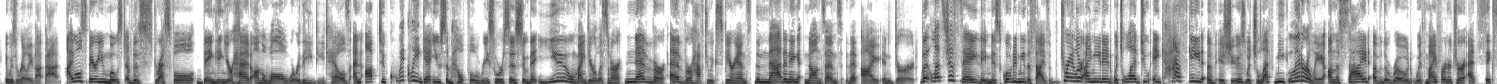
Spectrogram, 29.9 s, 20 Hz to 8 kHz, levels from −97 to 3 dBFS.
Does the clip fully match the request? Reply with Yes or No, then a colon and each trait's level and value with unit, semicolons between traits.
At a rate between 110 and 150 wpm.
No: average, 165 wpm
